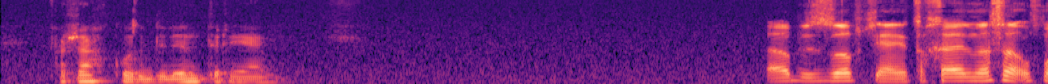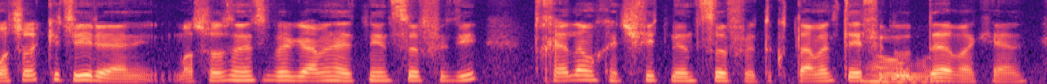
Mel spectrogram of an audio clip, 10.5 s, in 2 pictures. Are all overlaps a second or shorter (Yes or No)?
Yes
